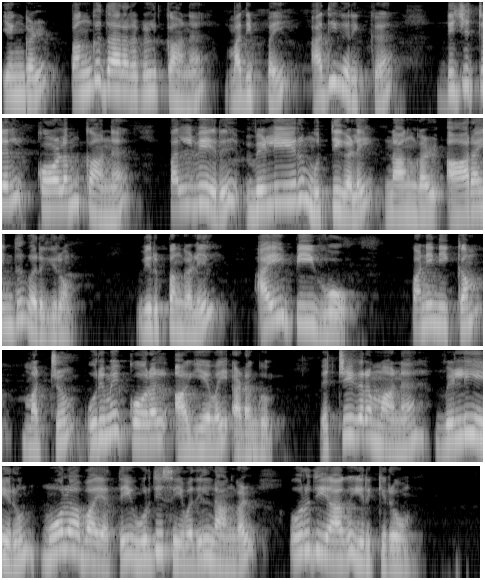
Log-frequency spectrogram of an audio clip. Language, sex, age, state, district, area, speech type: Tamil, female, 30-45, Tamil Nadu, Ranipet, rural, read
